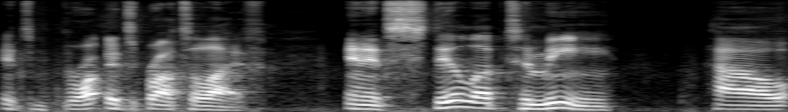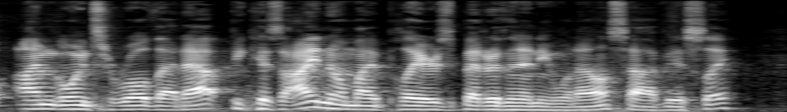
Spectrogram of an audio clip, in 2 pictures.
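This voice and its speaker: Speaking at a moderate pace, a man with an unremarkable speaking voice and a medium pitch shows ordinary pitch variation on a very clean recording with a silent background. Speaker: podcast co-host. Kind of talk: casual interview.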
